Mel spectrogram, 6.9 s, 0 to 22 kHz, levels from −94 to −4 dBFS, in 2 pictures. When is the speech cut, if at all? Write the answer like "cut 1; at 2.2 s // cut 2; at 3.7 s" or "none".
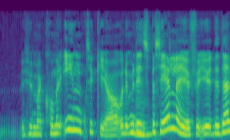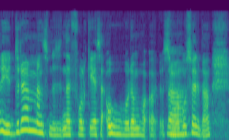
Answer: none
